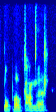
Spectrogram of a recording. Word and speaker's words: doppelganger: Um, but the, uh, like the from a paranormal perspective, a doppelganger, and if we're going to do the correct pronunciation, it's German, it's doppelganger.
